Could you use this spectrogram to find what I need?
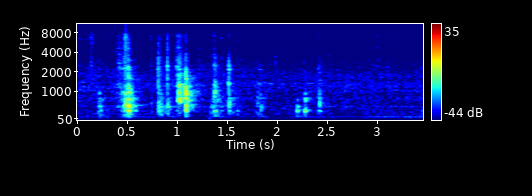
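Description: Small wooden blocks knock and clatter against each other.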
